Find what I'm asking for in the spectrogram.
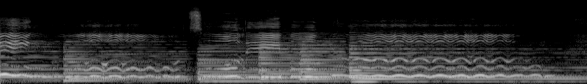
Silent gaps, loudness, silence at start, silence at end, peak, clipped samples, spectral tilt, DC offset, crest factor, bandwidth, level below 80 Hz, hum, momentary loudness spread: none; -23 LUFS; 0 s; 0 s; -8 dBFS; under 0.1%; -6 dB/octave; under 0.1%; 14 dB; 13 kHz; -68 dBFS; none; 8 LU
